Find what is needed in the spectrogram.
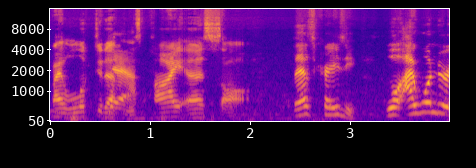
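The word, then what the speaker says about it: Piasa: not sure but i think it might be pronounced piazza nope it is pronounced pi uh saw that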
